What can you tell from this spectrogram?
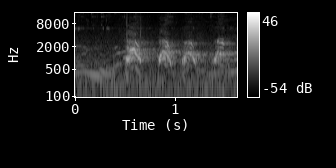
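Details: Welsh corgis at a dog park, the 3-month-old puppy Toffee playing with a protective 3-year-old adult corgi. Four sharp, high yipping barks come in quick succession over about one second. A faint human voice sits underneath.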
